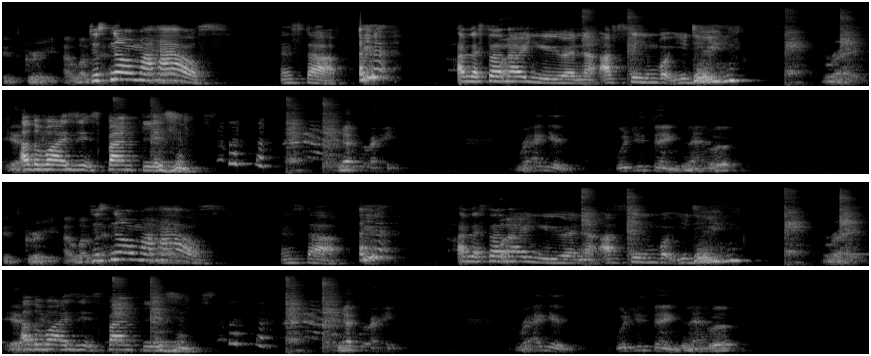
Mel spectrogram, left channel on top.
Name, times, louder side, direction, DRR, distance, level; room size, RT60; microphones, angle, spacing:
voice 1, 0.0-1.1 1.4-1.9 4.4-4.6 4.9-5.2 8.2-9.2 11.5-12.6 13.3-13.5 13.8-14.3 14.8-15.8, left 1 dB, 5° left, 0.6 m, -39 dB
voice 2, 0.9-2.1 2.8-4.0 4.6-7.4 8.8-10.6 10.9-11.3, left 6 dB, 75° left, 0.4 m, -28 dB
sound 1, 5.8-6.6 7.8-8.1 8.4-8.7 9.8-10.5 11.5-12.1, right 1 dB, 30° right, 1.0 m, -39 dB
voice 3, 15.4-15.9, right 1 dB, 70° right, 0.7 m, -36 dB
2.5 x 2.2 x 3.1 m
head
